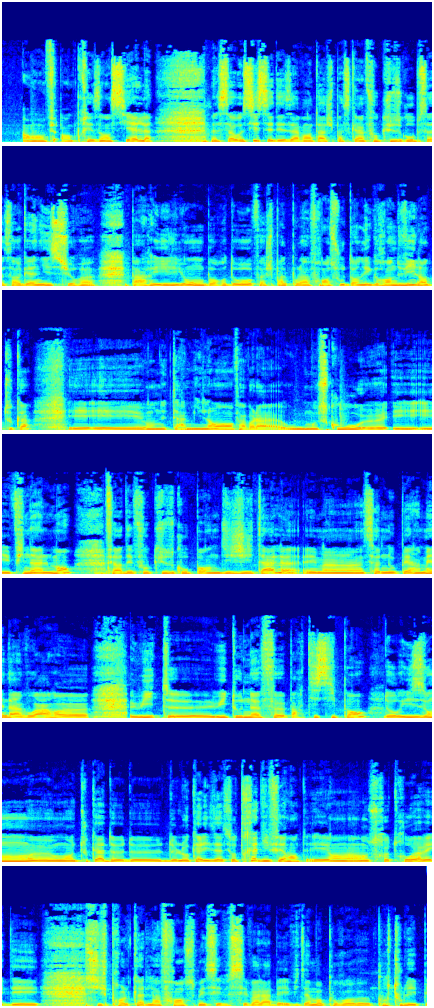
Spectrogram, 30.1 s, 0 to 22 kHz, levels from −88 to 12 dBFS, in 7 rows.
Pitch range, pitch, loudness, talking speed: 135-165 Hz, 145 Hz, -19 LUFS, 195 wpm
